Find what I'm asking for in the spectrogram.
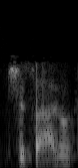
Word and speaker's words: Chisago: So it's Chisago County.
